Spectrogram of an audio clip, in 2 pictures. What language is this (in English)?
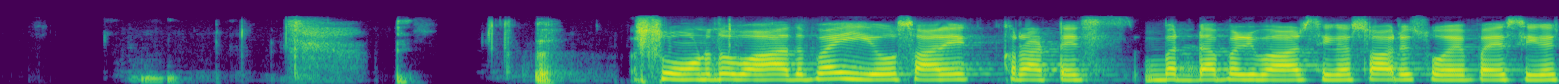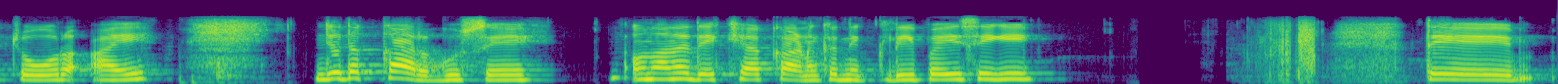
Punjabi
